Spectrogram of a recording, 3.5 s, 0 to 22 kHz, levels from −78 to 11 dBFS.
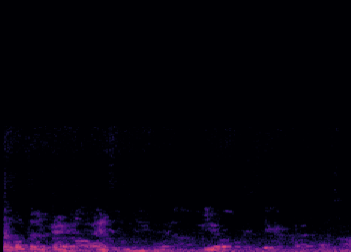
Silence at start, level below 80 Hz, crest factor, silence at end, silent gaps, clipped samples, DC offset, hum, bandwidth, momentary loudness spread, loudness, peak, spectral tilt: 0.05 s; -52 dBFS; 18 dB; 0 s; none; under 0.1%; under 0.1%; none; 11.5 kHz; 12 LU; -37 LUFS; -18 dBFS; -8 dB/octave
